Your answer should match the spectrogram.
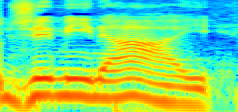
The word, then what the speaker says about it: Gemini: Uno ovviamente era Google Gemini o Gemini, come lo pronunciano loro, che secondo me, al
